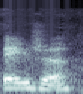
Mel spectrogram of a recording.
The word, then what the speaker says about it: Aja: with that ah okay Asia Asia which is how you say my name well my how you spell my name on my birth certificate aja aja okay and this has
